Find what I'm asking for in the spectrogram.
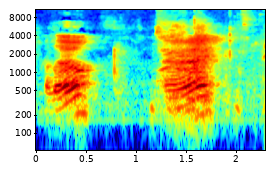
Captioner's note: child cheers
